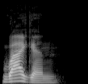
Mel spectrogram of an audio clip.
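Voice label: "wagon", English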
